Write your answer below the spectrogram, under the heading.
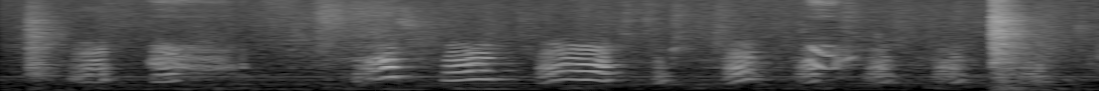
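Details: Puppy named Dior making an attempt to bark: a series of short, high, arching yelps and squeaky barks, about eight bursts in quick succession, with soft whimpering between them and a faint background hum.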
